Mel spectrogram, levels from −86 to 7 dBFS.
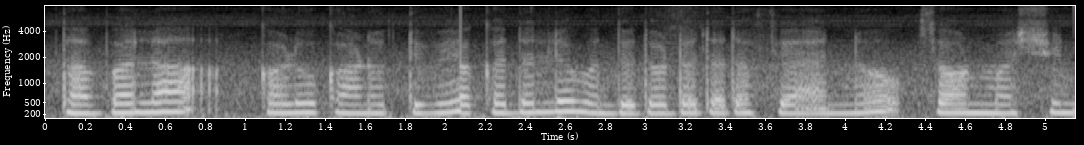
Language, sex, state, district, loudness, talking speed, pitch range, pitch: Kannada, female, Karnataka, Koppal, -15 LUFS, 105 wpm, 220-240 Hz, 225 Hz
